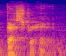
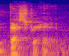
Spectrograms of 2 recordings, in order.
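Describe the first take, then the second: First: The name is said with English sounds. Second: The same.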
